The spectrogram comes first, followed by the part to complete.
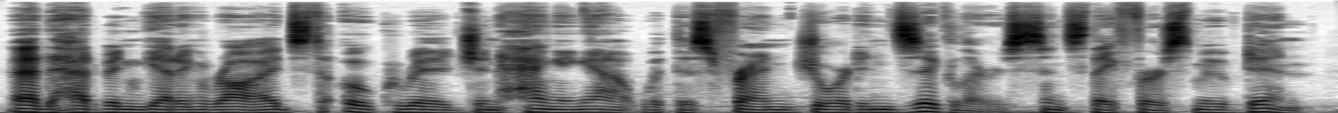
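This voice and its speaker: Guy with a lowish voice reading a creepypasta style horror story, bit of background noise. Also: darkish tone. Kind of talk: scripted horror story narration.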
